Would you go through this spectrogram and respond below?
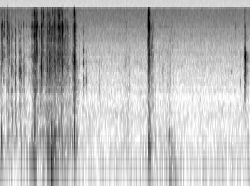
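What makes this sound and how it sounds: A metal utility knife blade carves and scrapes small cubes off a solid yellow bar of soap held in the hand. A dense burst of gritty, crunchy scraping is followed by sharp, bright cuts that snap off with almost no ring, separated by quiet pauses and a soft scrape.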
